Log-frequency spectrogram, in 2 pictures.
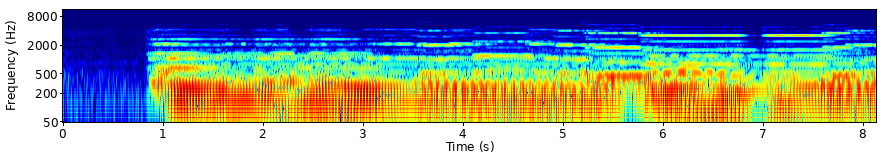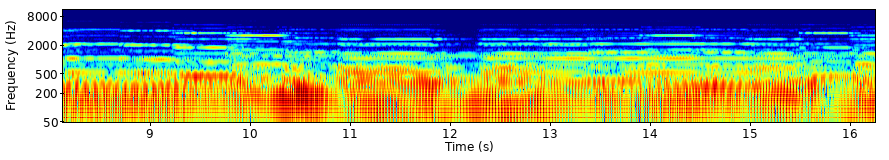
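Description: An organ plays sustained chords.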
